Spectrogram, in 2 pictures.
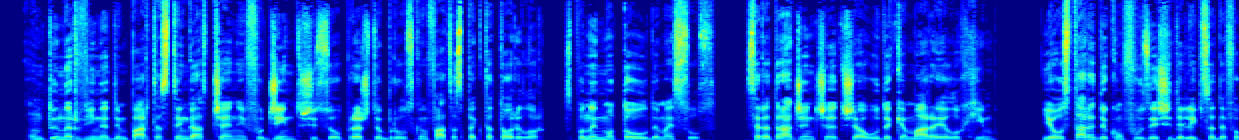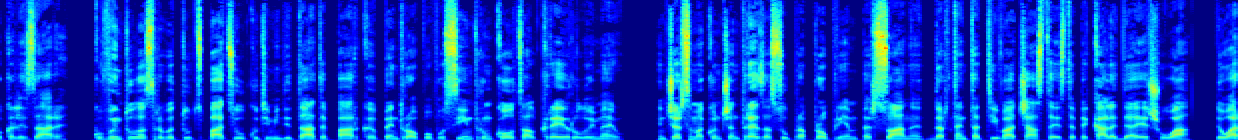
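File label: romanian male narration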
